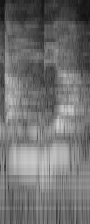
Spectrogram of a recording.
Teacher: Karena nun mati bertemu ba, nama saya jadi Ambiya. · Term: Iqlab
